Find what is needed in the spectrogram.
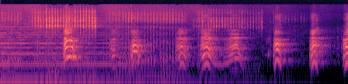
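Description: A dog barking in a run of short barks, about two a second, each rising and falling in pitch, while the tail of banjo music fades out in the first second.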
